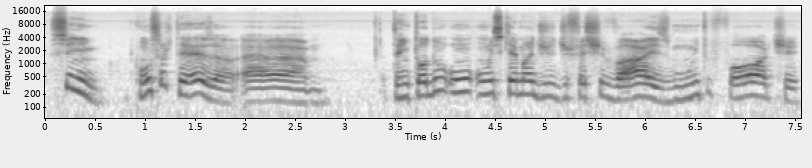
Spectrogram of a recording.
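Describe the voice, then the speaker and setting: Young guy from minas, musician on an interview, easygoing, lots of um and restarts, mellow tone. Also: on the high side, slow. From Minas Gerais, Brazil. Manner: relaxed, hesitant, many fillers and restarts. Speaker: musician guest. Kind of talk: casual interview talk.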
